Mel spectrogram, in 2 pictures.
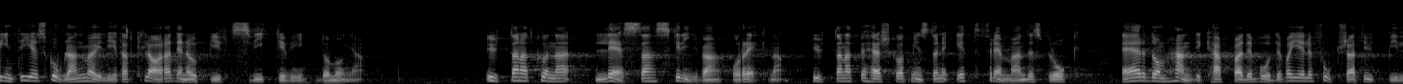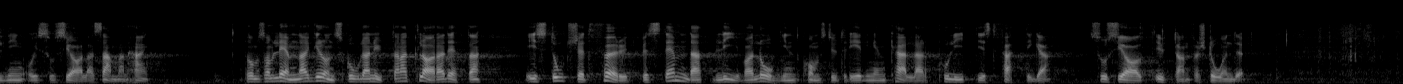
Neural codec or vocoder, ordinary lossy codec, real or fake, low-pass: none; none; real; 7.2 kHz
